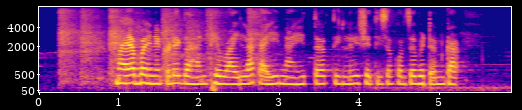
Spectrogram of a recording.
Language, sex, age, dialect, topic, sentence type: Marathi, male, 31-35, Varhadi, agriculture, statement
